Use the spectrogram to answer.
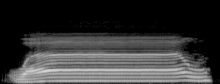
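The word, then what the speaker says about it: و: নুন, নুন, নুন, এরপরে ওয়াও, ওয়াও বলার সময় প্রথমে গোল করবেন, পরে আবার স্বাভাবিক করবেন, পরে আবার গোল করবেন, ওয়াও, ওয়াও।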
